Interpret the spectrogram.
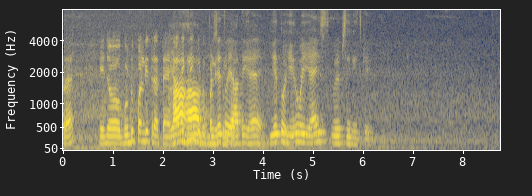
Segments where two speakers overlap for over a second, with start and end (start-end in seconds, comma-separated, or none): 2.1-3.4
